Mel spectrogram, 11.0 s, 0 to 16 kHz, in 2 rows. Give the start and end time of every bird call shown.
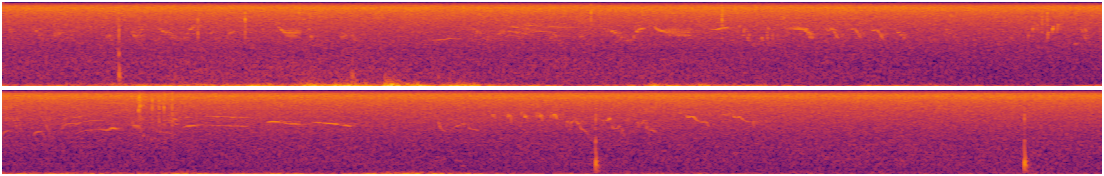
0.0s-9.3s: Eurasian Skylark (Alauda arvensis)
2.5s-2.9s: Hawaii Amakihi (Chlorodrepanis virens)

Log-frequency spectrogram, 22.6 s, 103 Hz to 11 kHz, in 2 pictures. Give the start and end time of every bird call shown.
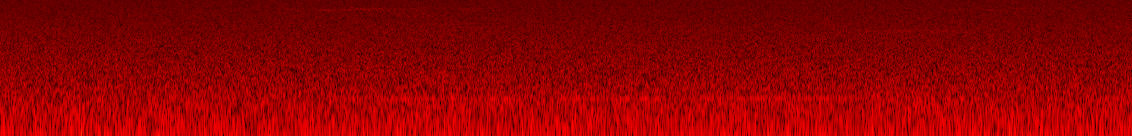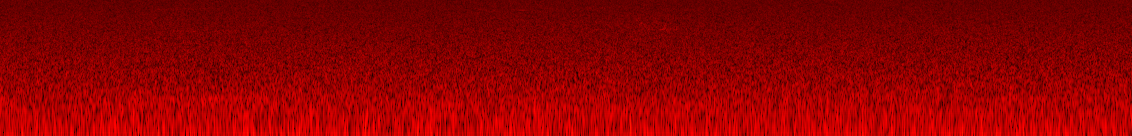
2.4s-5.3s: Golden-crowned Kinglet (Regulus satrapa)
7.9s-10.2s: Mountain Chickadee (Poecile gambeli)
9.3s-11.5s: Golden-crowned Kinglet (Regulus satrapa)
17.4s-18.6s: Yellow-rumped Warbler (Setophaga coronata)

